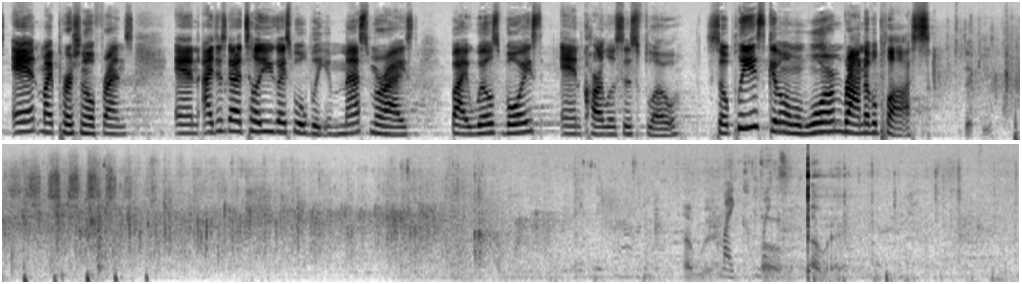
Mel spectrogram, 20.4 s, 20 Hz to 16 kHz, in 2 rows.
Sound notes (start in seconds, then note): 9.3 applause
